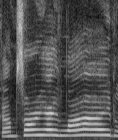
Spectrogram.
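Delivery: high, drawn-out mock wail; slow, whiny retold cry; imitated crying child. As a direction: mimic a little girl's tearful confession.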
